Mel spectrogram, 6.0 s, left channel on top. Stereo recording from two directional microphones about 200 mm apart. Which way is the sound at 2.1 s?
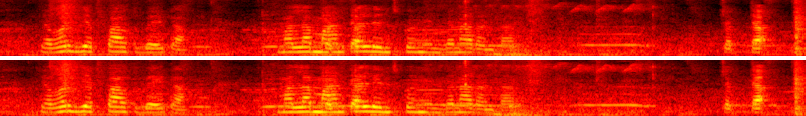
15° right (ahead or behind).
